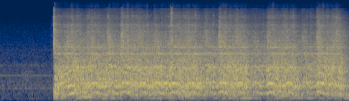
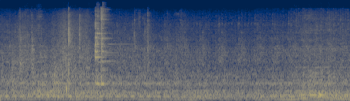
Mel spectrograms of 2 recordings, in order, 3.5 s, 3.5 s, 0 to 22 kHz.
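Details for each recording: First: 1960 Dodge Dart Seneca with a newly installed engine after 10+ years of storage, fuel poured in the carb, no choke: starter spins fast and even for about three seconds with no firing; the distributor drive gear is missing. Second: 1960 Dodge Dart Seneca with newly installed engine after over 10 years in storage, first drive on slushy road: engine pulls steadily and evenly, road and slush noise rising, no knocking; running normally.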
